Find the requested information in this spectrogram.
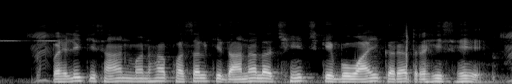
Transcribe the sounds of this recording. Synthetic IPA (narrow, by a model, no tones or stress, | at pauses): pɛɦlikɪsaːnmɐnɦəpʰəsəlked̪aːnalat͡ʃʰĩt͡ʃkebʊʋaːikəɾət̪ɾɐɦisɦeː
